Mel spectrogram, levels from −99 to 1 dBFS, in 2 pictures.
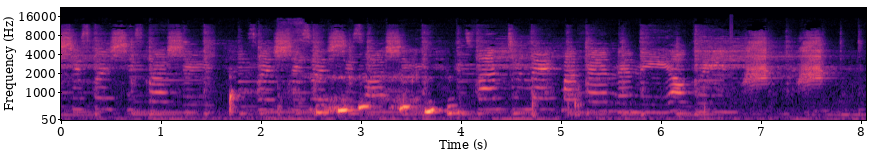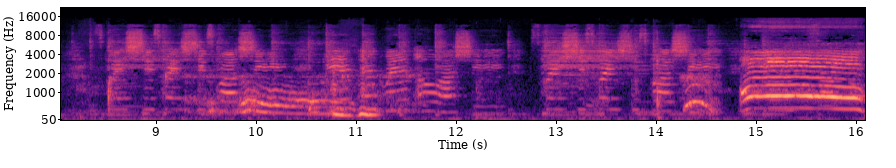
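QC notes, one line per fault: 6.70–6.72 s, electrical switching spike: a sharp snap at roughly -30 dBFS sits on top of the sound without interrupting it, likely a nearby switch arc.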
